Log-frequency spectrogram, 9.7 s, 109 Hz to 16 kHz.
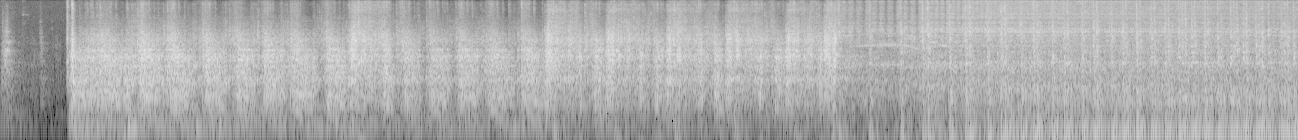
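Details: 1960 Jeep CJ-5 with a V8, first cold start in years at around minus 30 on a new battery: short crank, fires straight away and settles into an even, steady idle with no miss or knock, oil pressure gauge reading; normal idle.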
